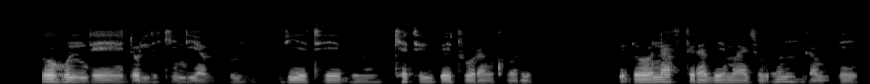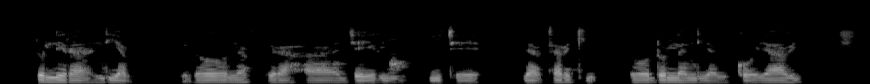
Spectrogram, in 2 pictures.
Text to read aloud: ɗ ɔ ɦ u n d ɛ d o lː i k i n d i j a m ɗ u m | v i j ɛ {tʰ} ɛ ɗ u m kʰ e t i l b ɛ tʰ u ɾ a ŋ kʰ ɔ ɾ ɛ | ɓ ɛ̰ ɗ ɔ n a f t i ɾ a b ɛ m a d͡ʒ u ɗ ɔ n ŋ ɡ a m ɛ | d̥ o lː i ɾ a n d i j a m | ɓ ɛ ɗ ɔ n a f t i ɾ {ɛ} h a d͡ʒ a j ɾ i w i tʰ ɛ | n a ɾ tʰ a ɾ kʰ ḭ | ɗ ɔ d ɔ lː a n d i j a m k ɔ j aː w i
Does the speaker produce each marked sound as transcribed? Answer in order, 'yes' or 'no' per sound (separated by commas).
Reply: yes, no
